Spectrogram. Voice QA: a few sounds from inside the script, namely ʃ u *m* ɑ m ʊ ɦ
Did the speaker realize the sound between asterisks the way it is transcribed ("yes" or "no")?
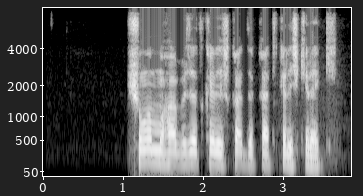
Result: no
